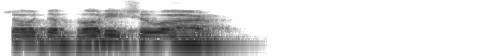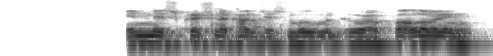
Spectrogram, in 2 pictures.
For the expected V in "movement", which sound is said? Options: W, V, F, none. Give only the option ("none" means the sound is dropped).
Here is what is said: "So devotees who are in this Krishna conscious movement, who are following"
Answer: V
